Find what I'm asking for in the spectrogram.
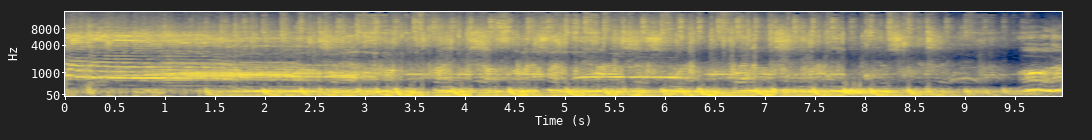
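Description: A loud, steady wash of audience clapping and cheering runs for the full length, with high whoops at the start and a thumping low beat pulsing underneath. A comedy audience is welcoming comedian Marshall to the stage.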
